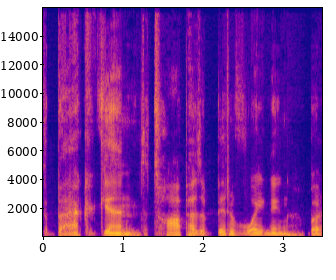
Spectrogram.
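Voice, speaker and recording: In a Canadian accent, a man with fairly low pitch talks at a fairly slow pace with lively intonation, the sound dry and close with no echo. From Canada. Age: 20s. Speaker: YouTuber opening trading cards. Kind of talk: casual live stream. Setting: livestream. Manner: animated.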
